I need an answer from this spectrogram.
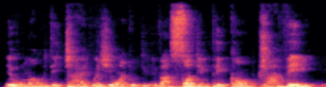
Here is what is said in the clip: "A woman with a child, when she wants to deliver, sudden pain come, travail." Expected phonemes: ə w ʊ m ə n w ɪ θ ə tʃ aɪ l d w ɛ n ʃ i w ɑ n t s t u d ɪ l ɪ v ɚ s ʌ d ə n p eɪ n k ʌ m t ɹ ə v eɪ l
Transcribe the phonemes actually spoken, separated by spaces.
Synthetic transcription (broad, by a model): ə w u m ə n w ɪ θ ə tʃ aɪ l d w ɛ n ʃ i w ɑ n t t u d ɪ l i v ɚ s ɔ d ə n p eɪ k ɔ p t ɹ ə v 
